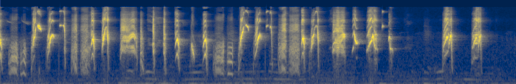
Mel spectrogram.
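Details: Long-tailed shrike in energetic 'toet toet' song meant to prompt other shrikes to sing: a dense, rapid stream of harsh, scratchy chattering notes for six seconds, then a pause and two final loud notes.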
